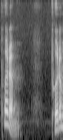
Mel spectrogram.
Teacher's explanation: And you hear um instead of them.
